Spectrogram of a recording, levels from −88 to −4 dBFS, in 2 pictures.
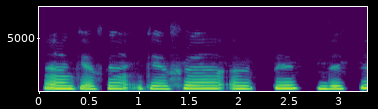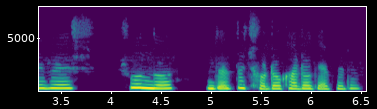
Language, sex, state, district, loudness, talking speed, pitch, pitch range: Bengali, female, West Bengal, Malda, -17 LUFS, 120 wpm, 290 Hz, 280-315 Hz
